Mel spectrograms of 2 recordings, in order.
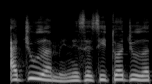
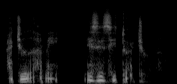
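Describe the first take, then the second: First: Said in the usual way. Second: "Ayúdame, necesito ayuda" whispered, much softer, almost no voice; in a low voice. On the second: Shown as a demonstration. Director showing an actor's too quiet line, whispered. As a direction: breathe the plea out in a whisper. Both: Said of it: "¿Tú por qué lo dices en voz baja?".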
